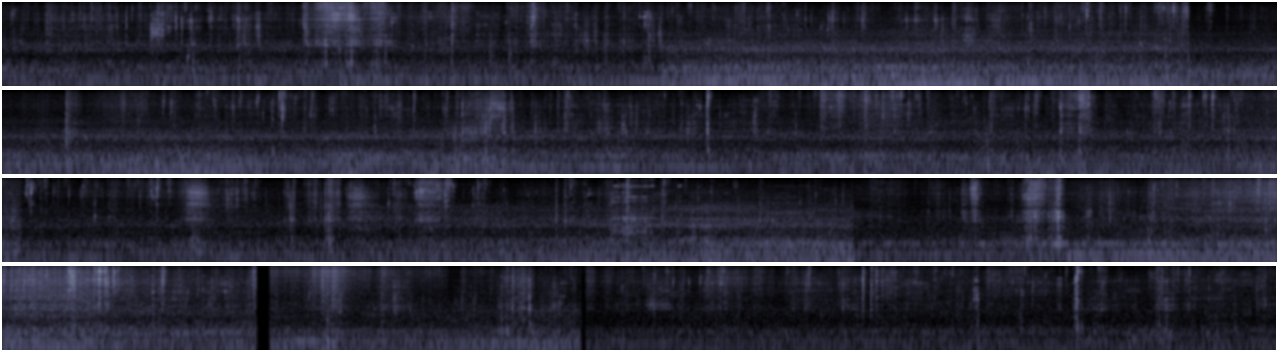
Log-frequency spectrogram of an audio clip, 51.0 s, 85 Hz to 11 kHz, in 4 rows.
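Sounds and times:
person chewing food: 0.0s - 40.9s, 42.7s - 50.9s
low rumble: 29.4s - 35.0s.

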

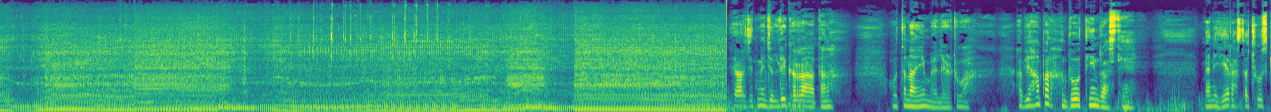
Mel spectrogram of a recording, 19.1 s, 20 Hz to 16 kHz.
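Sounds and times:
motorcycle engine running: 0.0s - 10.9s.

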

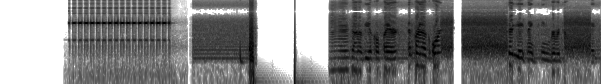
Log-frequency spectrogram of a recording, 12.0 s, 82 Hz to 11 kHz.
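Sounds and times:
rapid high-pitched pager beeping: 1.4s - 3.5s
buzzing radio tone with hiss: 3.9s - 5.2s, 6.6s - 12.0s
loud radio crackle: 6.6s - 12.0s.

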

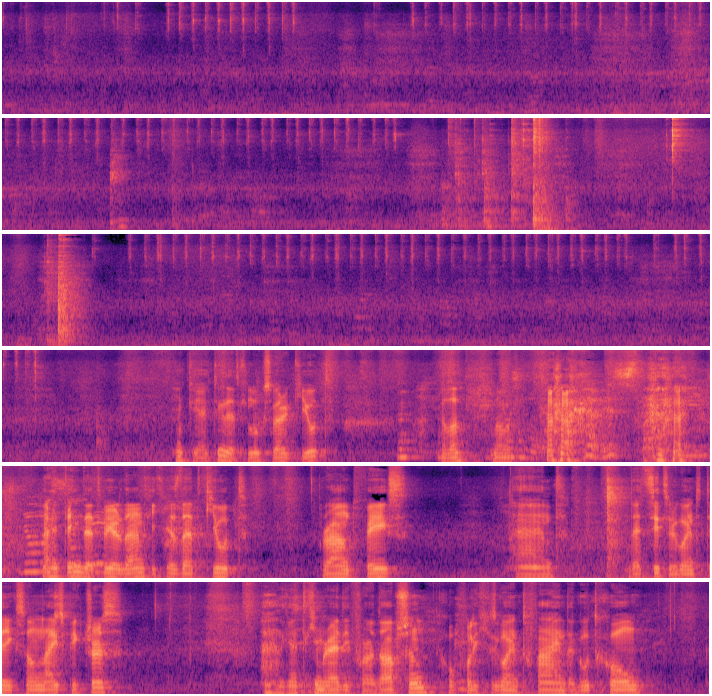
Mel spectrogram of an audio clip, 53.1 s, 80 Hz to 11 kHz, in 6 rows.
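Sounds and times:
scissors snipping hair: 1.2s - 3.8s, 4.5s - 14.0s, 17.1s - 17.4s, 18.7s - 27.2s.

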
